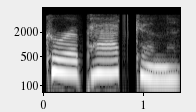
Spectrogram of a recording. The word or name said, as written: Kuropatkin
